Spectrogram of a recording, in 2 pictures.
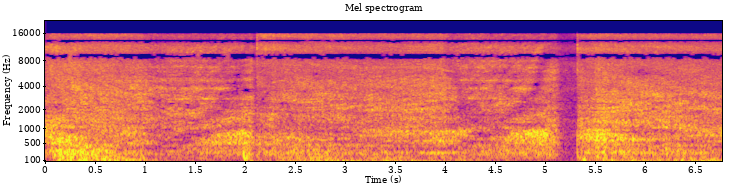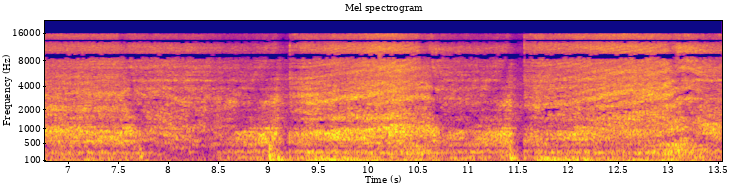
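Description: A cleaning wand scrapes across carpet.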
